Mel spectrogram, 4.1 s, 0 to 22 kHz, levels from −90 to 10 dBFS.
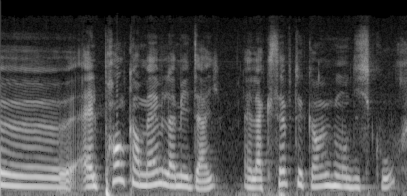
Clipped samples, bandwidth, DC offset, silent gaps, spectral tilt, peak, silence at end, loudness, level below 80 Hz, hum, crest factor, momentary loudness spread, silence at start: under 0.1%; 11.5 kHz; under 0.1%; none; -6.5 dB/octave; 0 dBFS; 0 s; -15 LUFS; -26 dBFS; none; 14 dB; 7 LU; 0 s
